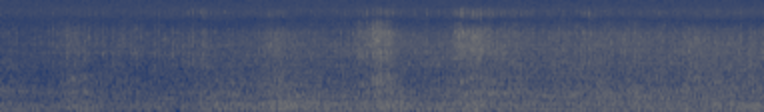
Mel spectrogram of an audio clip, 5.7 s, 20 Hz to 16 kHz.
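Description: F1 stock cars rolling off at the start of a 1985 consolation race at Odsal Stadium, a steady, loud, distant engine roar blended with broad rumbling noise that swells slightly after the first second.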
